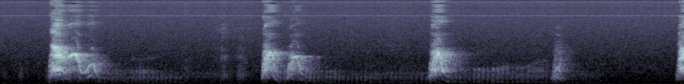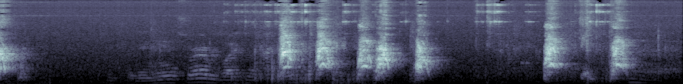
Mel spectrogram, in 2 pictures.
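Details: Pet Rat Terriers barking in short separate bursts, then a quicker cluster of higher, harmonic yelps near the end, with a person's voice encouraging them.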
